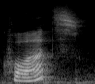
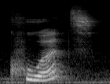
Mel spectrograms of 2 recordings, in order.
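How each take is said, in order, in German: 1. Der Vokal klingt wie ein o. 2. Der Vokal klingt wie ein u. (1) "Ebenso rede ich von" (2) "Was eigentlich"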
